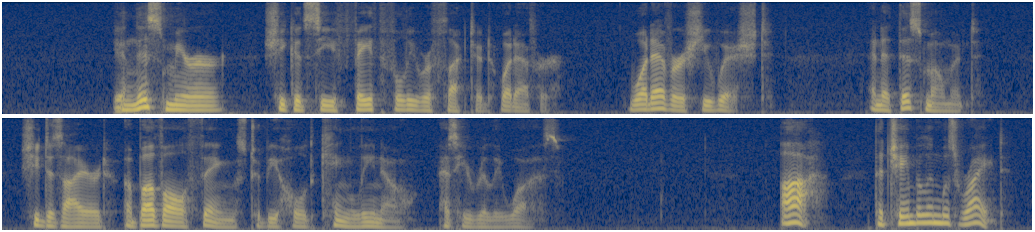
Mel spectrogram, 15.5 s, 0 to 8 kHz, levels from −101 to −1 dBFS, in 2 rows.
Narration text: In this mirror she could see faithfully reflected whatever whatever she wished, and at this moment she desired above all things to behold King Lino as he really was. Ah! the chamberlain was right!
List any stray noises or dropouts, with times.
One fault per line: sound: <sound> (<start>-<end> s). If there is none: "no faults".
no faults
